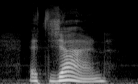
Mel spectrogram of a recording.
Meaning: iron: 1. iron (a metal) 2. iron (a heated appliance used to press wrinkles from clothing) 3. iron (shackles) 4. iron (golf club used for middle-distance shots)
- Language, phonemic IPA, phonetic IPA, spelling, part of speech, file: Swedish, /jɛːrn/, [ˈjæːɳ], järn, noun, Sv-järn.ogg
